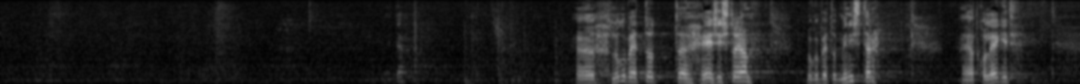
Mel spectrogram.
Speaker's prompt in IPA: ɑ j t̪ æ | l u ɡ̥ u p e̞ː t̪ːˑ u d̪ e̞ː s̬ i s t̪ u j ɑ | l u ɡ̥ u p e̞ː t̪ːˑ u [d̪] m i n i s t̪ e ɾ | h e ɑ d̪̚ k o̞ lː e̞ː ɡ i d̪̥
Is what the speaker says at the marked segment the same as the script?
yes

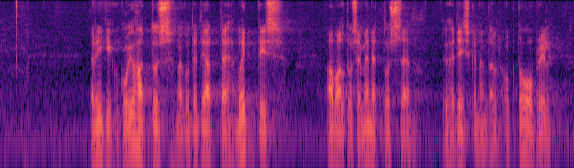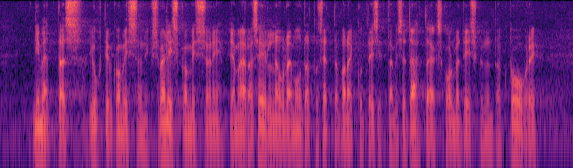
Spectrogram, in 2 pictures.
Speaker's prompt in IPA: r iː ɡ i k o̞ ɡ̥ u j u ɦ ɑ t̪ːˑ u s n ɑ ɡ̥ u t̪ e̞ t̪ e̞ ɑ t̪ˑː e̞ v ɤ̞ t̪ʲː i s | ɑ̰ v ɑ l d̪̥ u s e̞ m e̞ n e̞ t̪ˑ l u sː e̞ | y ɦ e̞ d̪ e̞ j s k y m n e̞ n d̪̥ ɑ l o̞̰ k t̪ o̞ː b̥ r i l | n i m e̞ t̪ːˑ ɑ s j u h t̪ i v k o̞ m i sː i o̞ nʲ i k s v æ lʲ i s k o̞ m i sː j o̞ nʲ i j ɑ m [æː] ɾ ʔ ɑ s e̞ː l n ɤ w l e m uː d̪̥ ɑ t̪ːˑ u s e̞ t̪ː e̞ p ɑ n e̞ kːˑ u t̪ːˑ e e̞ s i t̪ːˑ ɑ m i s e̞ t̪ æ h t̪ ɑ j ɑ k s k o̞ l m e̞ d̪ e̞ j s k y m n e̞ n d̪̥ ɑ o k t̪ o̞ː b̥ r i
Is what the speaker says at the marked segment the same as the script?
yes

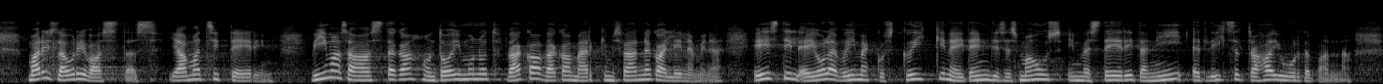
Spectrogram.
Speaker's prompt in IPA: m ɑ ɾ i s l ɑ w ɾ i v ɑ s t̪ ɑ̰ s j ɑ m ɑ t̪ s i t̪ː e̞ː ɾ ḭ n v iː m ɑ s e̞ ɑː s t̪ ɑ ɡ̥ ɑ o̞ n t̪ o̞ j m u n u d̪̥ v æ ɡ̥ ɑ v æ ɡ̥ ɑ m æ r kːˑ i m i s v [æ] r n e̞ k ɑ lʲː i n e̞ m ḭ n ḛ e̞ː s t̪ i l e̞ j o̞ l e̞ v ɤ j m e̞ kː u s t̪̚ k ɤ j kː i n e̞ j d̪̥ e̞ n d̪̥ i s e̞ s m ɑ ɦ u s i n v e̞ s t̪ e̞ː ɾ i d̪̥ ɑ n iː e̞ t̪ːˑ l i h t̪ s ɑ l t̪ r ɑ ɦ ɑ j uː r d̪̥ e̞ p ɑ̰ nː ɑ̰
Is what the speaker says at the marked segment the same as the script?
no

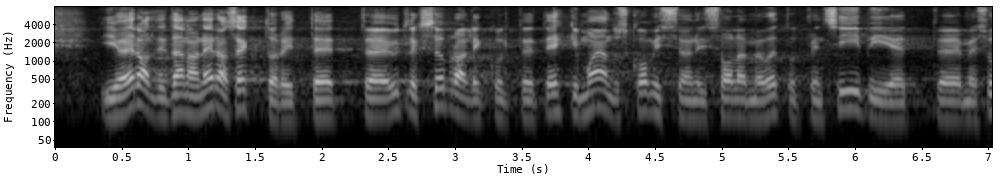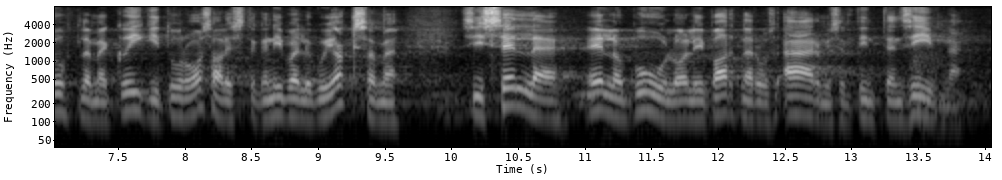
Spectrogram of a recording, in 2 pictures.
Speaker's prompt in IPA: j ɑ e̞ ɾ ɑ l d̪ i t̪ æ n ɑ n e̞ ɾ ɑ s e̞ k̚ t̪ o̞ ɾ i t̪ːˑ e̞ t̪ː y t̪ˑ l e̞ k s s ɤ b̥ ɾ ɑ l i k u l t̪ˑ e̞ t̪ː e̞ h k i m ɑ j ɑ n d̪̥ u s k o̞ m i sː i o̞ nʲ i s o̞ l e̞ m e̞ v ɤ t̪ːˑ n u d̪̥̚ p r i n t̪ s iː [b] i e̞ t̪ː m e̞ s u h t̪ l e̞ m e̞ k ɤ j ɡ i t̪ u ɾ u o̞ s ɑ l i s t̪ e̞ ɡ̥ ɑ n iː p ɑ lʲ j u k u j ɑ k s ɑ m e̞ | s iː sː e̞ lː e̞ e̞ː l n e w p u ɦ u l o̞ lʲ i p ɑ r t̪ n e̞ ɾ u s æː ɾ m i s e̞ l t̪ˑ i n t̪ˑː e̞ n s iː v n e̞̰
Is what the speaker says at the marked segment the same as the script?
yes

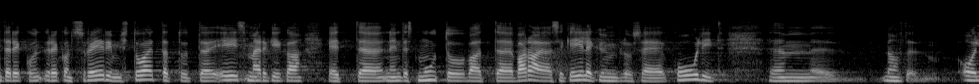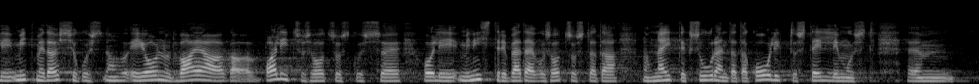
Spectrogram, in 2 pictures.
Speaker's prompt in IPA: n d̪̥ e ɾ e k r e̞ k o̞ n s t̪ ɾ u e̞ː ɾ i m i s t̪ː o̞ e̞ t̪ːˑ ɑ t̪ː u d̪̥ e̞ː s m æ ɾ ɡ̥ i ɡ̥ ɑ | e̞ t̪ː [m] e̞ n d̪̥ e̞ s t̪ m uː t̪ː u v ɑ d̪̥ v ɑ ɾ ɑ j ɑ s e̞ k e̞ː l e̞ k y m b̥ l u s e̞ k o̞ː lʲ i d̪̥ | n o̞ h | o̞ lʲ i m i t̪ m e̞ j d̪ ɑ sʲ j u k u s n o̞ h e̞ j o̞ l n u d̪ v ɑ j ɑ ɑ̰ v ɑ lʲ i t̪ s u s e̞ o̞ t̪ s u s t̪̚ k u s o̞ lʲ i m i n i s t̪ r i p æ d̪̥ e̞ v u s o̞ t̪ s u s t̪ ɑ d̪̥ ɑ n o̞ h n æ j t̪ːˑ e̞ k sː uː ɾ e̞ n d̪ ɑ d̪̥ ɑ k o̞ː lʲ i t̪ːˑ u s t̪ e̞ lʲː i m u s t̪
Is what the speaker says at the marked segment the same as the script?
no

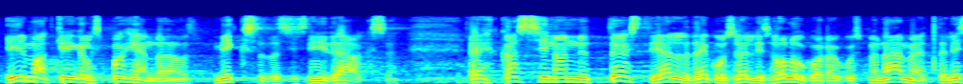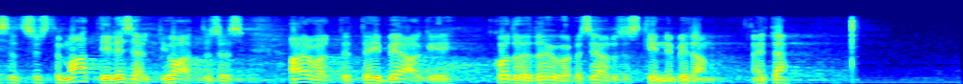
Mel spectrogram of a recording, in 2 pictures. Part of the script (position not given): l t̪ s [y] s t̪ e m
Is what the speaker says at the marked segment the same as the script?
yes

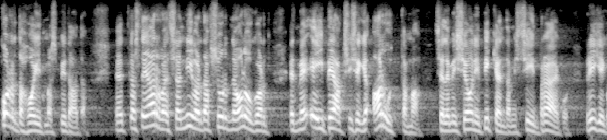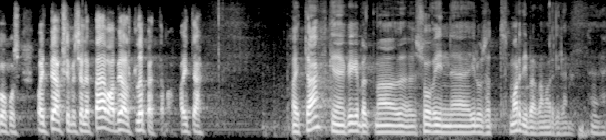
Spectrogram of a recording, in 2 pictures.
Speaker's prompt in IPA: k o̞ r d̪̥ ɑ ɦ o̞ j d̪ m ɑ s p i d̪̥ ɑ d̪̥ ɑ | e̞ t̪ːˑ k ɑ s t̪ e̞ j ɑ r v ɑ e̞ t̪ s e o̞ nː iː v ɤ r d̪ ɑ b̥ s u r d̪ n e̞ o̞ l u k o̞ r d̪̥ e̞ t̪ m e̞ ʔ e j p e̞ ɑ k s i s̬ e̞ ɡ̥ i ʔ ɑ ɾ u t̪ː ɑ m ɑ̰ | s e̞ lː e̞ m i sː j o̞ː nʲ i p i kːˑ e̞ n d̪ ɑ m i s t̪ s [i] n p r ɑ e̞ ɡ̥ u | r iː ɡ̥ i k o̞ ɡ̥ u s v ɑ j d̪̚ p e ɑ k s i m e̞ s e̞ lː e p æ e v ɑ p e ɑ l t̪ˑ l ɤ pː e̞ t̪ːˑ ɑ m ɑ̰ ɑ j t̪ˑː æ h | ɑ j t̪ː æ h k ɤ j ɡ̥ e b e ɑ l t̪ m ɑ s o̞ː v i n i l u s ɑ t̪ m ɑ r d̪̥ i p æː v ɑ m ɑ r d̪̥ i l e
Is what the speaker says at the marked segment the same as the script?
no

